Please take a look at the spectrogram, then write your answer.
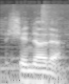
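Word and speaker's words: Mike Shinoda: motivating factor for M was how do you pronounce his name Shinoda Shin uhuh Shinoda um so Shinoda recently sat down to discuss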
